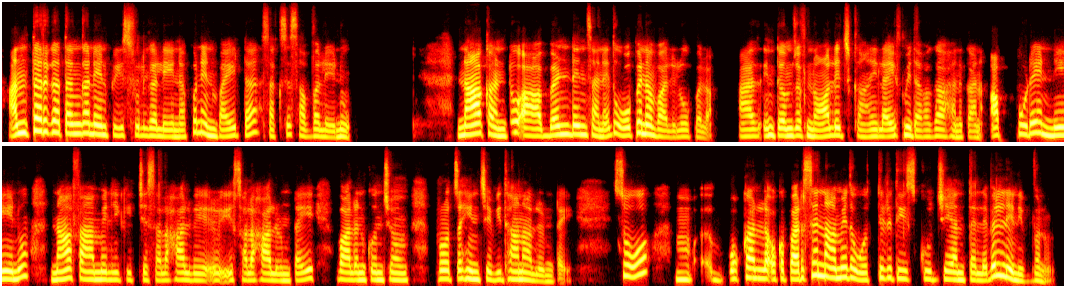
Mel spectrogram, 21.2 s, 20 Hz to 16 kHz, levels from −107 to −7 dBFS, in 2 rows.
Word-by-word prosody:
అంతర్గతంగా 275 -2 +5
నేను 225 -2 +3
పీస్ఫుల్‌గా 200 -1 -4
లేనప్పుడు, 170 +11 -4
నేను 195 -5 +1
బయట 195 +3 -5 0.3
సక్సెస్ 225 +5 -8
అవ్వలేను. 170 -2 -5 1.2
నాకంటూ 235 -2 +5
ఆ - - +3
అబండెన్స్ 225 +3 +3
అనేది 180 +7 -3
ఓపెన్ 245 +4 +4
అవ్వాలి 170 -6 -3
లోపల. 160 -3 -10 0.4
ఆహ్, 180 +1 -3
ఇన్ 210 - +2
టర్మ్స్ 195 0 +2
ఆఫ్ - - -14
నాలెడ్జ్ 185 +2 0
కానీ, 170 0 -6
లైఫ్ 180 +3 -3
మీద 200 -4 0
అవగాహన 170 -1 -6
కానీ. 155 -1 -8
అప్పుడే 245 +5 -1 0.2
నేను 210 +3 +5 0.3
నా 205 - +3
ఫ్యామిలీకిచ్చే 195 -2 -2
సలహాలు 185 +1 -5
వే 180 - -4 0.3
ఇ - - -2
సలహాలుంటాయి. 180 +1 -3 0.3
వాళ్ళని 190 -1 +1
కొంచెం 190 0 -1 0.4
ప్రోత్సహించే 220 -1 +1
విధానాలుంటాయి. 185 -7 -3 0.5
సో, 295 - +1 0.5
మ్ 195 -1 0 0.2
ఆహ్, - - -9 0.2
ఒకళ్లు 235 -1 +3
ఒక 220 - -1
పర్సన్ 290 +9 +5
నా - - +4
మీద 260 -1 +2
ఒత్తిడి 245 +7 -4
తీసుకొచ్చేంత 200 -2 -2
లెవెల్ 280 +11 +4
నేనివ్వను. 170 -5 -1
195 Hz, 140 wpm, -23 LUFS, 180-225 Hz, 1.2 s, అంతర్గతంగా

